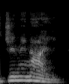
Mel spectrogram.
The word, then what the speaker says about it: Gemini: Some people call it Gemini, but actually the correct pronunciation is Gemini.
